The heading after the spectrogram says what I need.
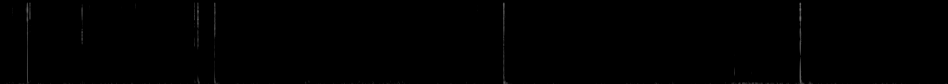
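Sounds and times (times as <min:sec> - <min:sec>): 
twig breaking, snapped and crushed: 0:00.1 - 0:01.3, 0:01.9 - 0:02.2.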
